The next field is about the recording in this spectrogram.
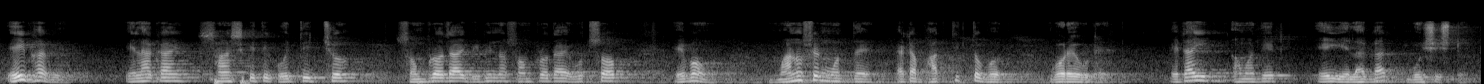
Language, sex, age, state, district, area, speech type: Bengali, male, 60+, West Bengal, Paschim Bardhaman, rural, spontaneous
